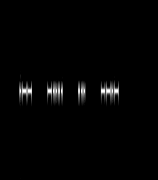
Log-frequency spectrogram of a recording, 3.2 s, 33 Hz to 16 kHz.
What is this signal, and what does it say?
Morse code, heard as a keyed tone, about 47 wpm, spaced as for 21 wpm, 700 Hz. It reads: W6SQ
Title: USA Call Signs - 4 Characters - 4x Character Spacing - 45wpm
